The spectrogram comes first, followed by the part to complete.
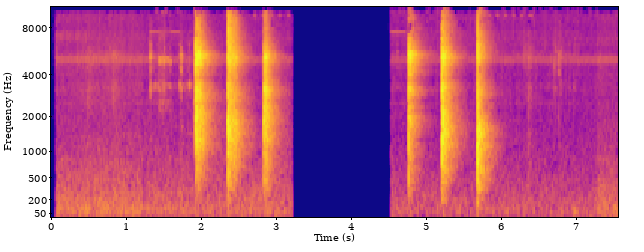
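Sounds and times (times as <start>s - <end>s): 
claps: 1.9s - 3.1s, 4.7s - 6.0s.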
